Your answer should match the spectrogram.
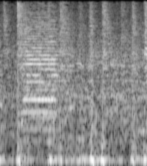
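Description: Lion dance drum beating a fast, steady rhythm, with a brief high toot about half a second in.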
